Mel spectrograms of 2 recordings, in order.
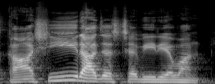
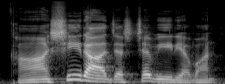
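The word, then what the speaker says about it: काशिराजश्च: It is not Kashi, Dirgha is not there. Kashi Rajascha Viryavan. Kashi, if you pronounce it separately, then it is Dirgha. But when it is a compound, the Dirgha turns to become Rasva and then it will be Kashi Rajascha Viryavan. Please remember this.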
